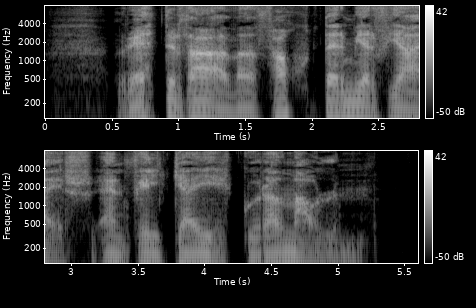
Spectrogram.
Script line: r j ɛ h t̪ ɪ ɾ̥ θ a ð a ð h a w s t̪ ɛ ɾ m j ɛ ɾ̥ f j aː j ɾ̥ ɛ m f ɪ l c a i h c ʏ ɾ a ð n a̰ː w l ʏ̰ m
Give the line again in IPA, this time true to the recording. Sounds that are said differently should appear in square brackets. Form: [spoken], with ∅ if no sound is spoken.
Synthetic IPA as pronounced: r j ɛ h t̪ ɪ ɾ̥ θ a ð a ð [f] a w [h] t̪ ɛ ɾ m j ɛ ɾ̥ f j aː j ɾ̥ ɛ [n] f ɪ l c a [ɪ] h [k] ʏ ɾ a ð [m] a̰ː w l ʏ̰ m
